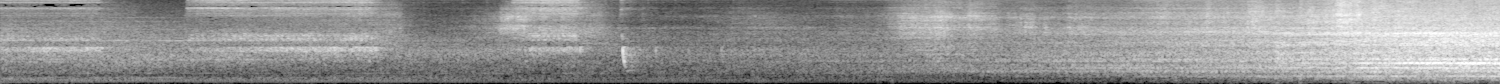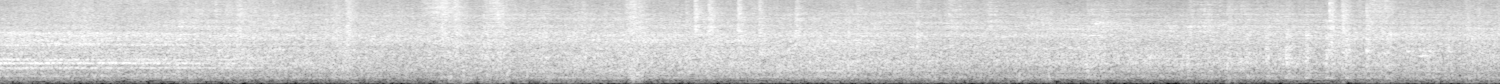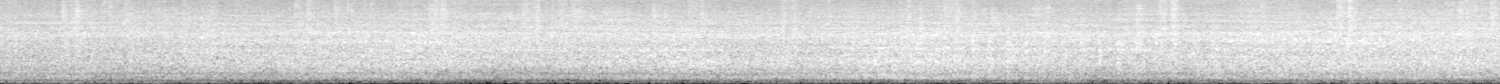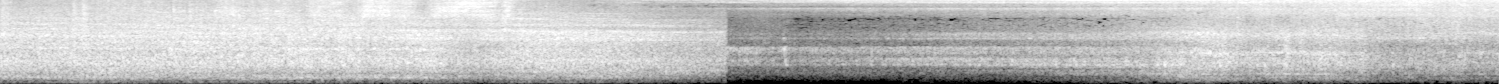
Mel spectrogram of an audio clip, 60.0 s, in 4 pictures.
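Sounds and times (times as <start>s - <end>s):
steel wheels rumbling on rail: 8.9s - 59.9s
wheels clicking over rail joints: 17.2s - 26.1s, 26.8s - 32.2s, 32.8s - 50.6s.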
